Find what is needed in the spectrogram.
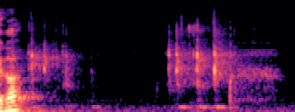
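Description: Computer keyboard keys being typed: a short run of quick, faint keystrokes beginning a little over a second in.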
